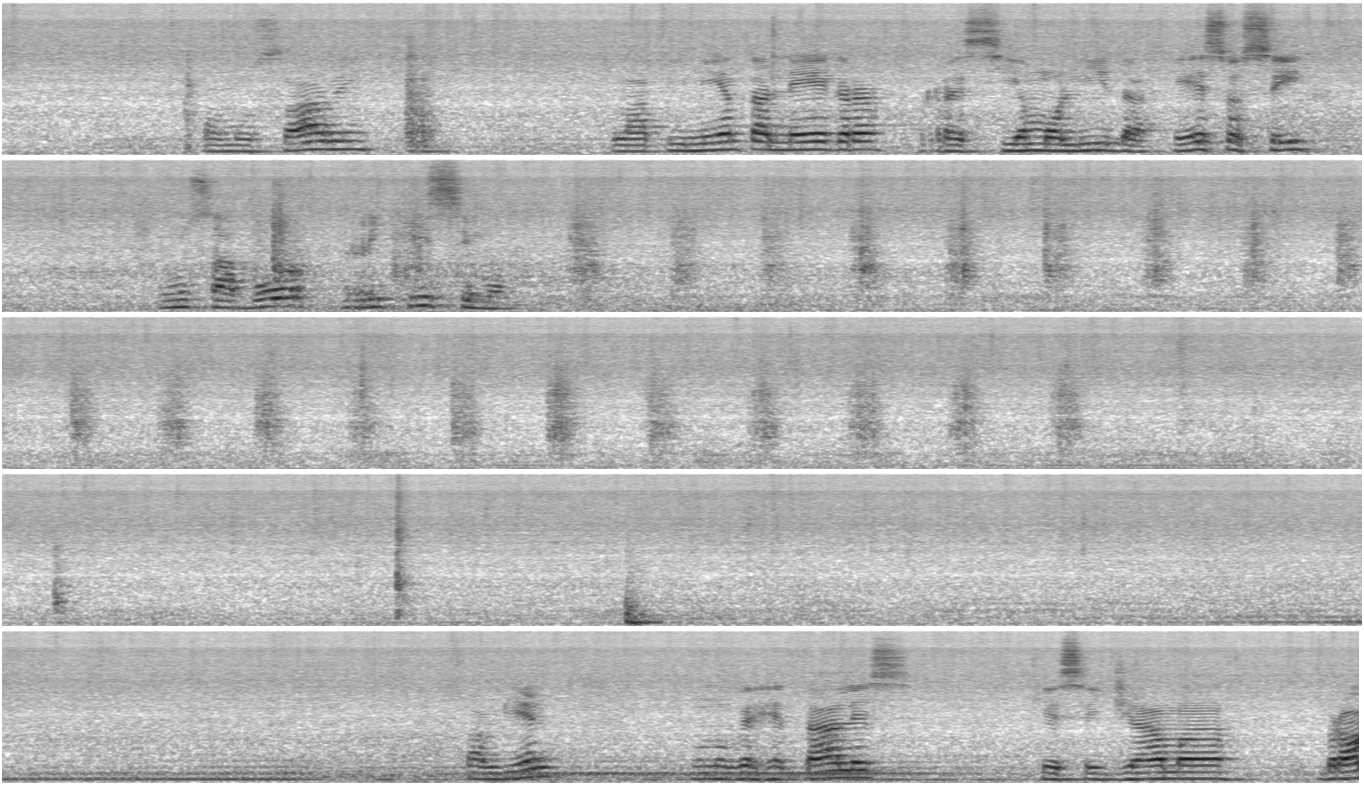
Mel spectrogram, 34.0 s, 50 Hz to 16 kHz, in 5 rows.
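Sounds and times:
food sizzling on griddle: 0:00.0 - 0:33.9
soft thump: 0:23.5 - 0:23.8.

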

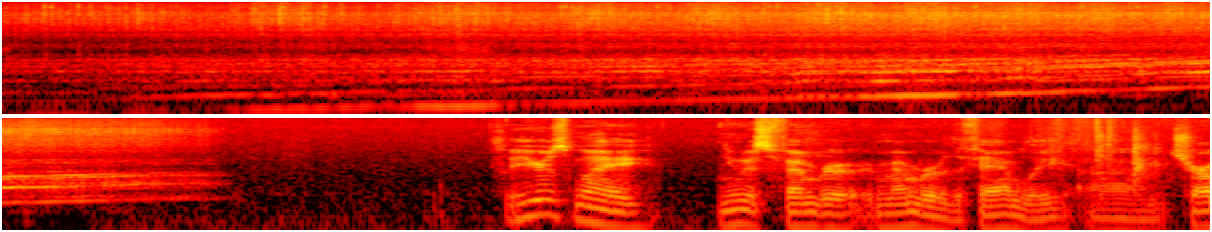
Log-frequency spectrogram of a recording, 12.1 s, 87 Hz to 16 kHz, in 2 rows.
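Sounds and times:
rising buzzing whine: 0:00.0 - 0:07.3.

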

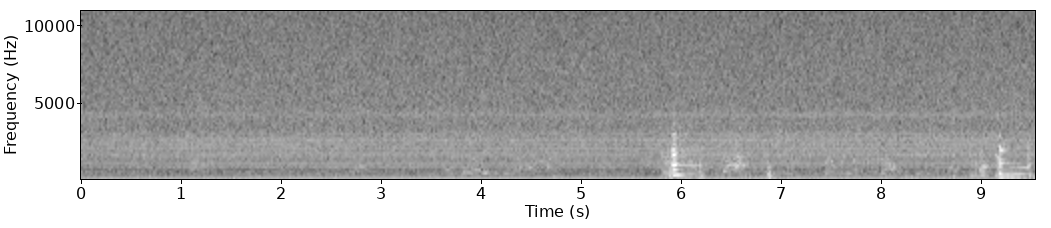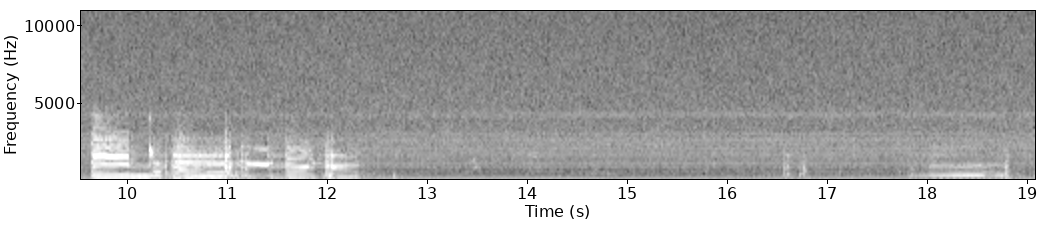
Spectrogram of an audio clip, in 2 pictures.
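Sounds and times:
amplifier mains hum: 0:00.0 - 0:19.0
electric guitar notes: 0:05.8 - 0:06.4, 0:08.9 - 0:12.4, 0:17.8 - 0:19.0.

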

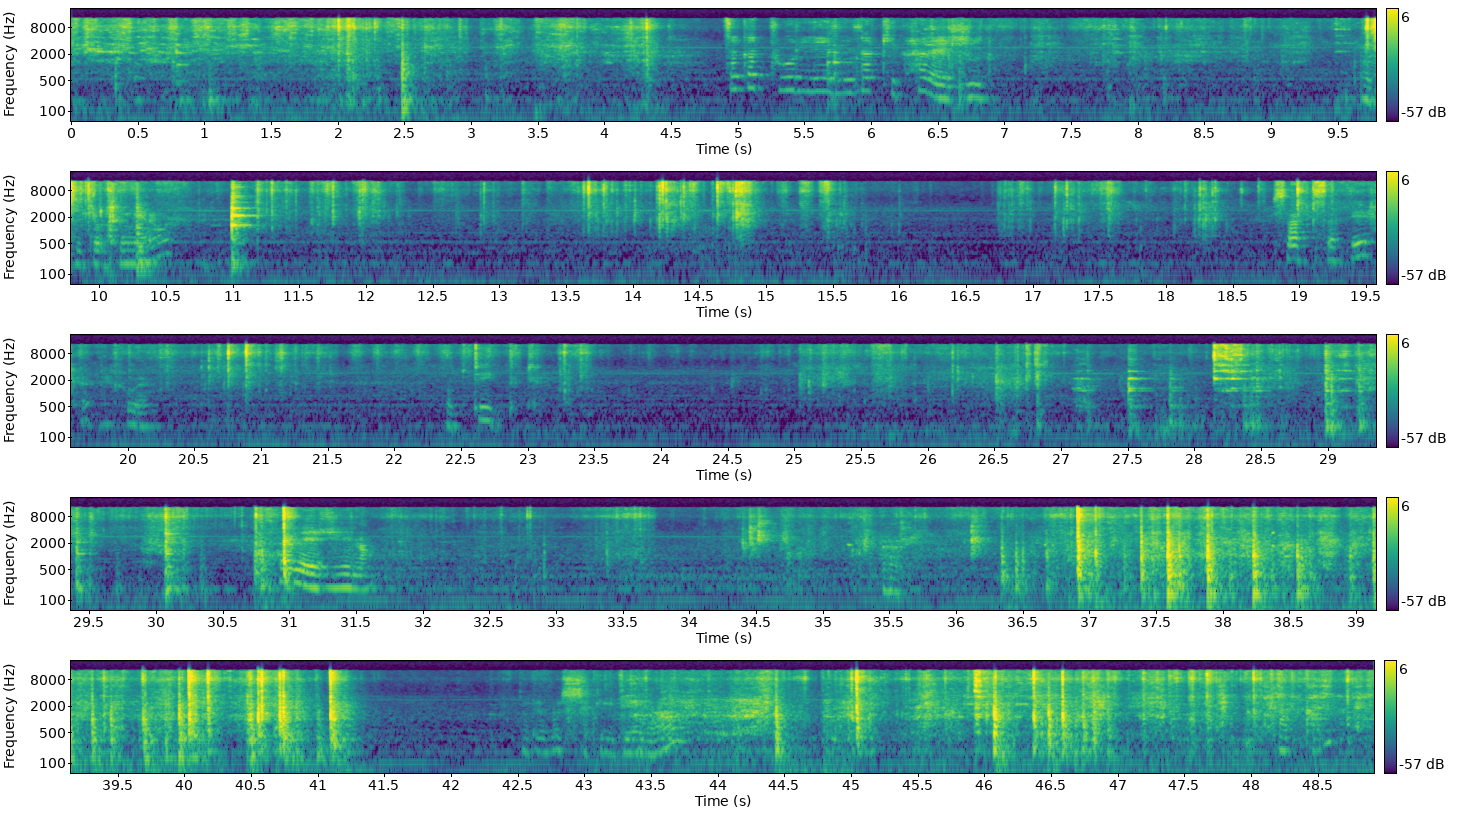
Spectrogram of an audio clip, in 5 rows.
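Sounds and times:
whisk stirring batter in bowl: 0:00.0 - 0:04.7, 0:05.6 - 0:10.6, 0:36.3 - 0:40.8, 0:43.2 - 0:48.9.

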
